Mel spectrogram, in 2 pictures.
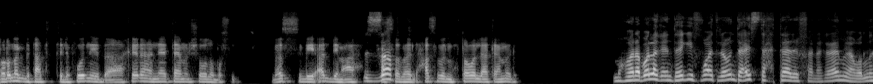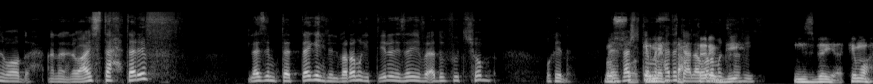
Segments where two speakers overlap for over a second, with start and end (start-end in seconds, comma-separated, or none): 14.8-16.2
